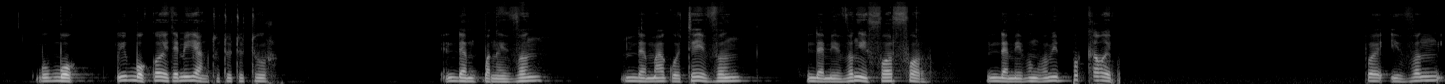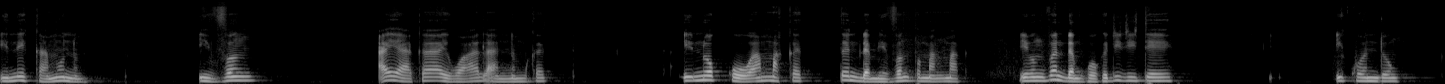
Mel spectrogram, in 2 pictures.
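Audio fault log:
10.71–11.19 s, repeated packet loss (robotic sound): a choppy stutter with pieces missing. Packets were repeatedly lost or late, leaving six holes of up to 60 ms, 180 ms in all. Each was patched by repeating the preceding sound, so over a third of this half-second is synthetic filler.
11.19–13.67 s, long network dropout: the sound collapses into a droning continuation of what came before that fades away, with about a third of a second of silence, before audio returns at 13.67 s with nearly 2.5 s gone. The likely cause is no audio arriving, with the receiver stretching the last sound.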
